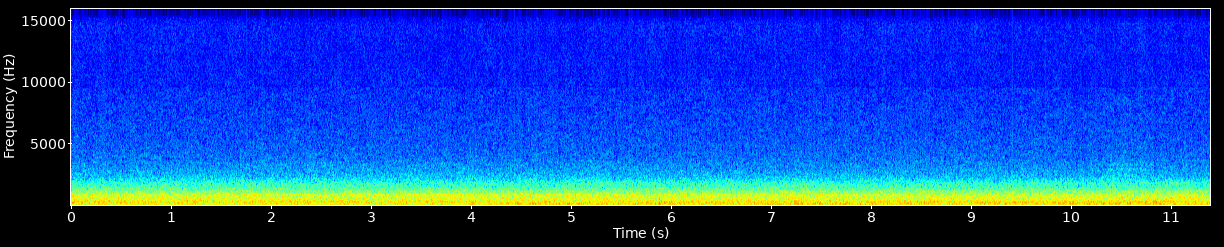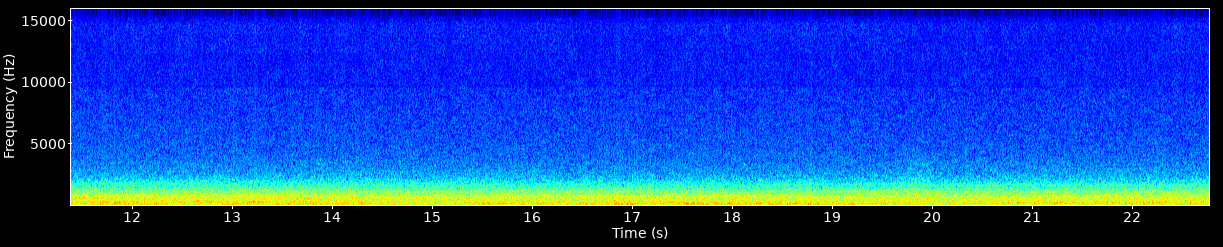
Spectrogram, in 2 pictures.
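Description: Tyres roll steadily on asphalt.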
